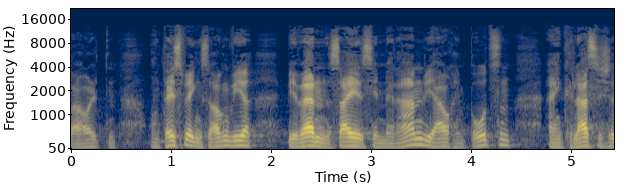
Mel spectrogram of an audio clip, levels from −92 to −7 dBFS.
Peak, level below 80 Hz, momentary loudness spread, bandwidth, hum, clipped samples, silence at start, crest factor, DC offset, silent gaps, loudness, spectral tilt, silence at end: -4 dBFS; -64 dBFS; 17 LU; 13.5 kHz; none; under 0.1%; 0 s; 24 dB; under 0.1%; none; -27 LUFS; -4 dB/octave; 0 s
